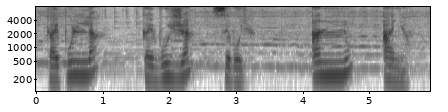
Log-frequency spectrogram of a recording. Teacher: De esta influencia resultaron cambios fonéticos en la lengua. L y N geminadas se palatalizaron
